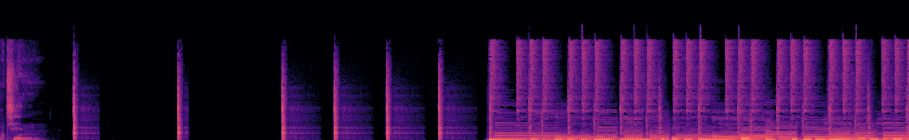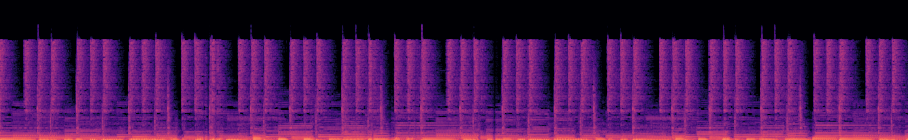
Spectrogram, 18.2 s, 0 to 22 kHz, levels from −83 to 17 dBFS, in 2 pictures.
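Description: A burst of repeated packet loss hits at 11.11 to 11.30 s, where five quick holes get patched by stretching the last sound and nearly half that stretch ends up concealed. It comes back at 12.72 to 13.27 s with four more gaps, so the audio goes choppy and robotic both times. Right after, at 13.87 to 13.91 s, there's a short concealed packet loss: about 20 ms never arrived, and the fill smears over that moment. Then at 14.01 to 14.06 s you get a short stall from a late packet, where the jitter buffer ran dry and the sound is held about 29 ms too long, with nothing actually lost.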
